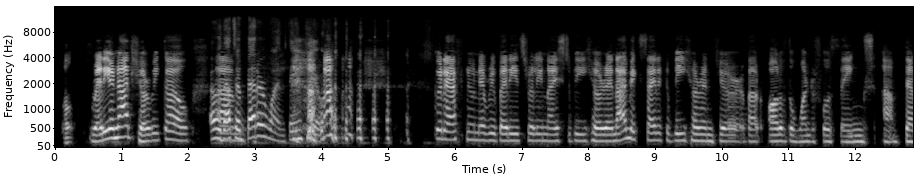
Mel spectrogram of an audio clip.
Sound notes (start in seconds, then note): 3.5 both laughing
